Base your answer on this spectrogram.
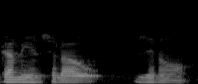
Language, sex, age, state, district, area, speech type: Bodo, male, 18-30, Assam, Kokrajhar, rural, spontaneous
